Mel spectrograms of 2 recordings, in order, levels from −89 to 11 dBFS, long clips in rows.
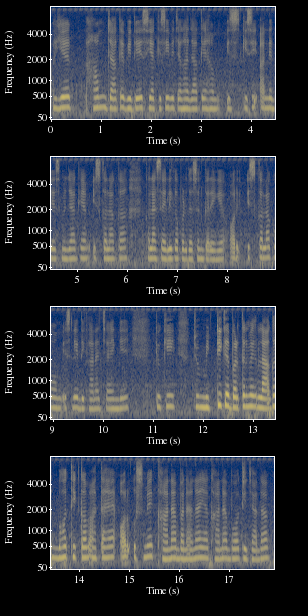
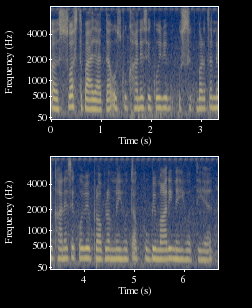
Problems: constant background noise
